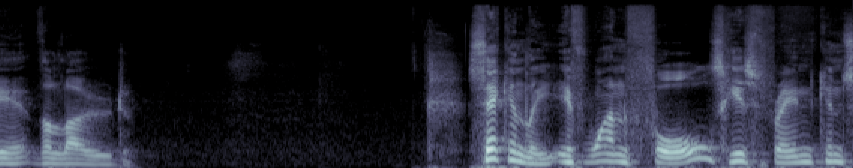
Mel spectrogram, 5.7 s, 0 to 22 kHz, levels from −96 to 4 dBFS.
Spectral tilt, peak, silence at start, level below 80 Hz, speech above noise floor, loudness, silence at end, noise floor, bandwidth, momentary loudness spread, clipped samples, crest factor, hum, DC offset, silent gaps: -6 dB/octave; -4 dBFS; 0 s; -58 dBFS; 54 dB; -26 LUFS; 0 s; -80 dBFS; 19 kHz; 13 LU; under 0.1%; 24 dB; none; under 0.1%; none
